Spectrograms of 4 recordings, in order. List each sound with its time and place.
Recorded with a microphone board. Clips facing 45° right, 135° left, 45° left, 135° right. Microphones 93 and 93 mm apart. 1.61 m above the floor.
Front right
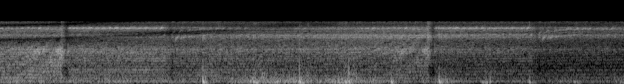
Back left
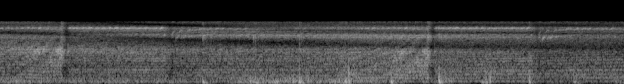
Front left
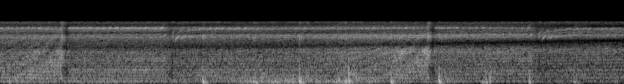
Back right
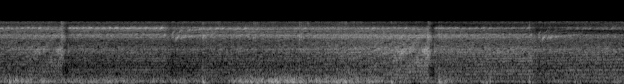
0.0 s a drone: 30° left; by 6.2 s 120° left
2.0 s footsteps: straight ahead; by 5.9 s 105° left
